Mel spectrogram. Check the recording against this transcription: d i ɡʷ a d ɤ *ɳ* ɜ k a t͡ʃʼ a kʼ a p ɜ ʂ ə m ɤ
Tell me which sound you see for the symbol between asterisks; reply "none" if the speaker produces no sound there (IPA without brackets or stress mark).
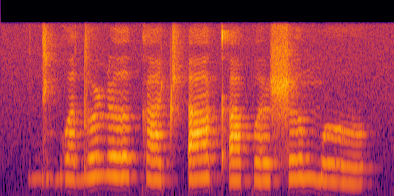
ɳ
